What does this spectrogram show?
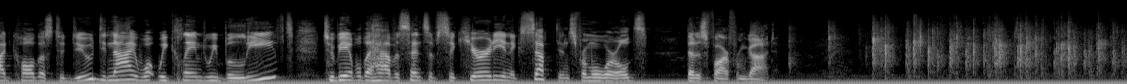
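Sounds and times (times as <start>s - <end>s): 
speech: 0.0s - 7.8s
low electrical hum: 0.0s - 11.2s
audience clapping: 7.9s - 11.2s.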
